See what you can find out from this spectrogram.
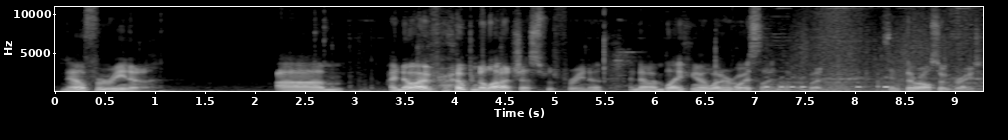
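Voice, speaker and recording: A man's voice: lowish voice, normal speed, a little hiss or hum. A man giving casual, unscripted commentary as a host, rambling and thinking aloud as he goes. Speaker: host ranking video game voice lines.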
